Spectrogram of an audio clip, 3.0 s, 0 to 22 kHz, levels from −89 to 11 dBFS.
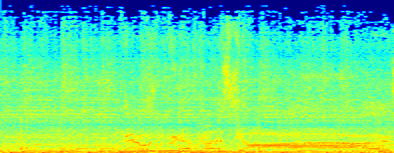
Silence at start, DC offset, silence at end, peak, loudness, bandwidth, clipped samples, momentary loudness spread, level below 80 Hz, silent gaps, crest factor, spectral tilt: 0 s; under 0.1%; 0 s; 0 dBFS; -9 LUFS; over 20 kHz; under 0.1%; 3 LU; -22 dBFS; none; 10 dB; -3.5 dB/octave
